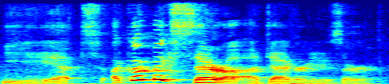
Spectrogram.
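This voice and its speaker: This man's voice is lowish and a bit bright, with wildly swooping pitch and a measured pace. He's a gaming video host giving informal, chatty commentary on a roleplay game as he plays. The sound is roomy with faint noise.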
